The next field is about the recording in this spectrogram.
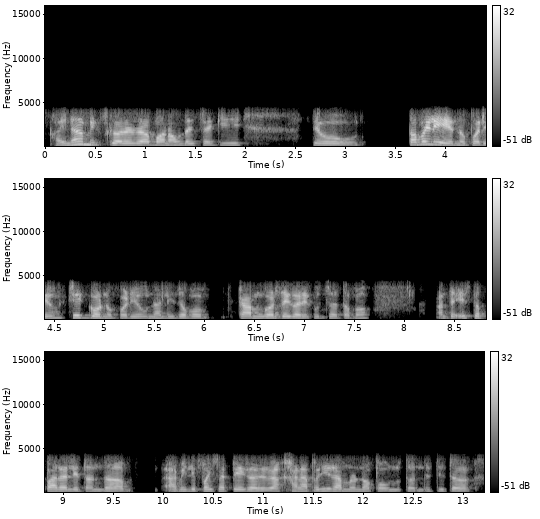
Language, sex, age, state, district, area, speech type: Nepali, female, 30-45, West Bengal, Kalimpong, rural, conversation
